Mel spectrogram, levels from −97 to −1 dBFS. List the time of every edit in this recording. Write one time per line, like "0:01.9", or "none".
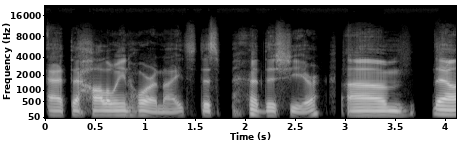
0:02.9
